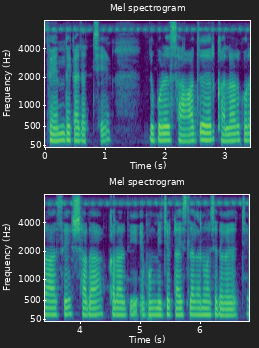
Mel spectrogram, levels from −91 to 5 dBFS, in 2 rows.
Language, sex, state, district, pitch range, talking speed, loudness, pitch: Bengali, female, Assam, Hailakandi, 155-165 Hz, 160 wpm, -17 LUFS, 155 Hz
